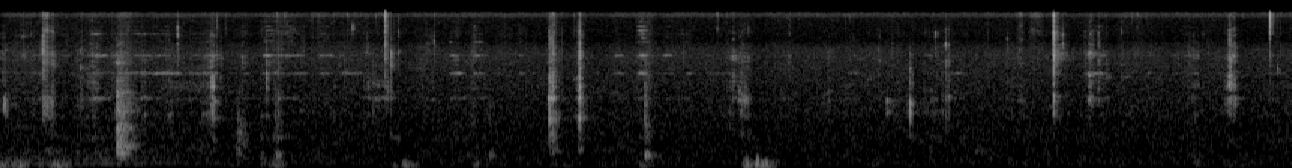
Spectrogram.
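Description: Faint, irregular clicks and soft knocks of hard lobster-tail shells being handled and rubbed with oil in a glass bowl.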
